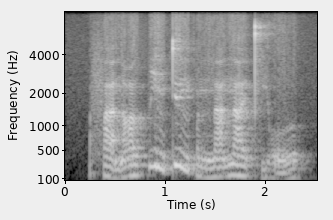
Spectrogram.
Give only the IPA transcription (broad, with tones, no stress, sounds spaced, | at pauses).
f a̰˨˩ n ɑ˧˥ ʊ̯ p i˥˧ n t̪ y˥˩ n p ə˩ n n̪ ä˧˥ n̪ a˥˩ ɪ̯ t̪ʰ j o̰˨˩˦ ʊ̯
